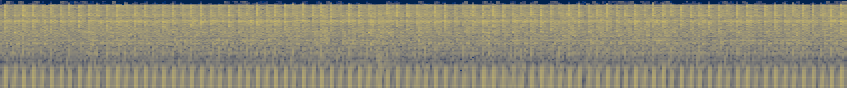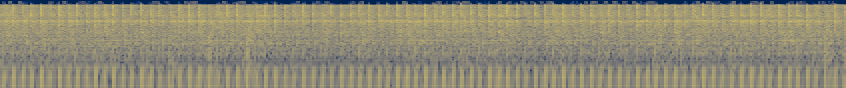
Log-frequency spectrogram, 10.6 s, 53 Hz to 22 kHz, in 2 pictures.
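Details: 1956 Gravely Model L single-cylinder started on choke at about 3/4 throttle, then throttled down, no load: fast uneven thumping with irregular exhaust pops, misfiring; smoked at startup, plug oily; owner suspects top-end/valve trouble, not confirmed.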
